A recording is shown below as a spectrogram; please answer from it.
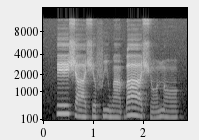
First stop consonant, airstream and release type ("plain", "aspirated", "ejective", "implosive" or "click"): implosive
